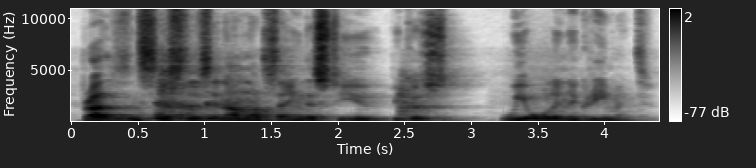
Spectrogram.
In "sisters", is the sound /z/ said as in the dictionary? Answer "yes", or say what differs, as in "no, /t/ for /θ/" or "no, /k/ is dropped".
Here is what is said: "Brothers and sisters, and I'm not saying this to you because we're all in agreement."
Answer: yes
